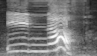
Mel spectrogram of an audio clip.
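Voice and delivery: loud high snap of enough; mother at the end of her rope; exasperated mother. A narrator's reading. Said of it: "said her mother".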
